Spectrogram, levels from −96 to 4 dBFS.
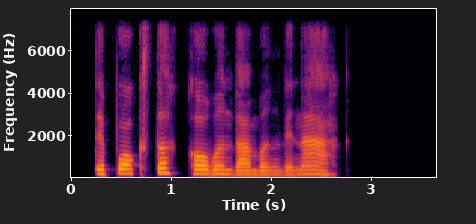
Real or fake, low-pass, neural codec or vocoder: fake; 7.2 kHz; codec, 24 kHz, 0.9 kbps, WavTokenizer, small release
